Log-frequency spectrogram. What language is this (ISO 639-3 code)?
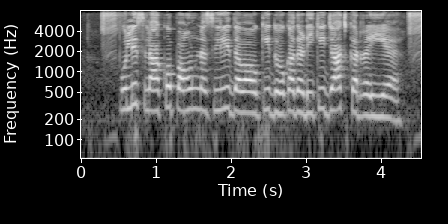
hin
